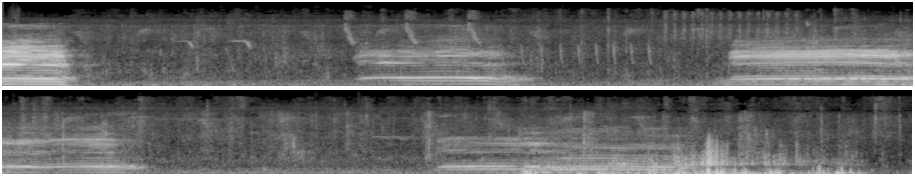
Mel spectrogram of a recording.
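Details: Herd of dozens of tame cattle walking to the barn, mooing in three long harmonic calls and a shorter one, some rough and drawn out, with gaps between; faint bird chirps in the background.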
